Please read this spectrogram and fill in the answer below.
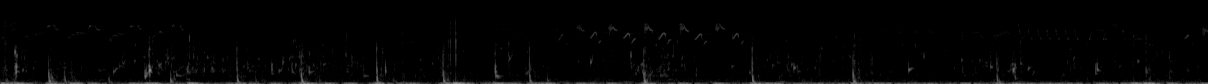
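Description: Outdoor ambience: birds chirping in three bursts of short repeated notes, over soft lapping water and scattered light knocks.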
